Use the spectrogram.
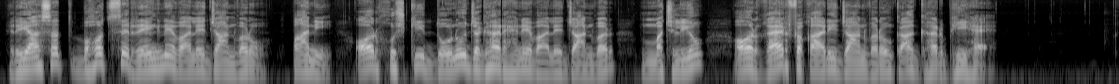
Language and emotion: Urdu, neutral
